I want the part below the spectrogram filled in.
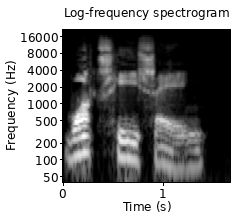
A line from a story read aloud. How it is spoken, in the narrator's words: he growled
